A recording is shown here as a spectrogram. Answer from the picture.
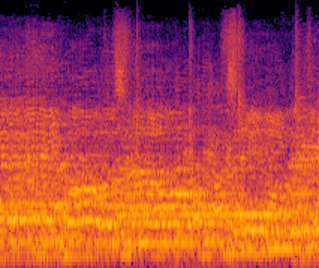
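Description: A Chinese worship song, sung with long held notes by a man at a microphone, with more voices singing along.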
